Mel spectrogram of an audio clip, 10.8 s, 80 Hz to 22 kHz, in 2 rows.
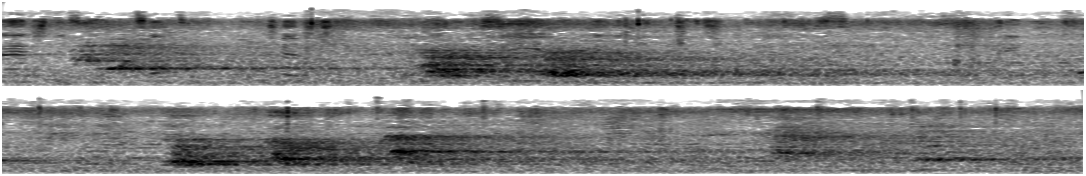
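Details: Indoor single-breed Golden Retriever show, Yekaterinburg, 19 December 2021, junior male class judging: loud clustered barks come in three bursts roughly four seconds apart, over a constant murmur of people talking in the hall.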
